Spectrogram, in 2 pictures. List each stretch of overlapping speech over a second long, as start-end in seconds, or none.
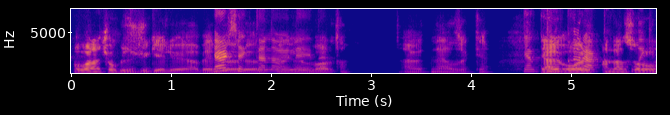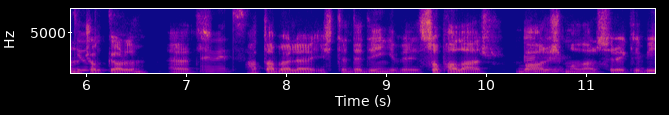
1.4-2.7, 4.7-6.5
